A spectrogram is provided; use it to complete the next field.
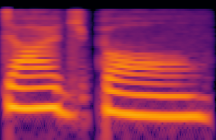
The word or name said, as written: dodgeball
